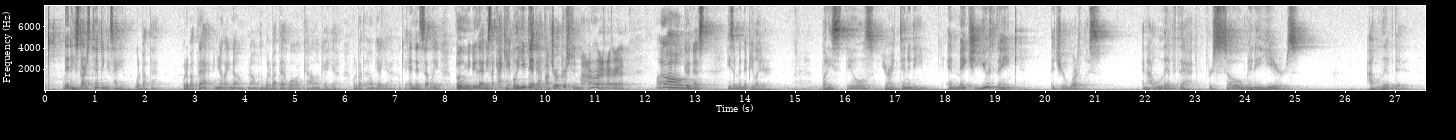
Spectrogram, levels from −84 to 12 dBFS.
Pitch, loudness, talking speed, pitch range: 135 Hz, -25 LUFS, 175 wpm, 110-170 Hz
